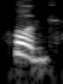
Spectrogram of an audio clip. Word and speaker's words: Hod: just said to Vincent the correct pronunciation of our name is HUD that is how we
